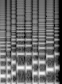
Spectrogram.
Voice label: robo voice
